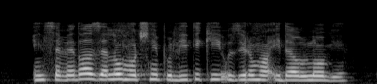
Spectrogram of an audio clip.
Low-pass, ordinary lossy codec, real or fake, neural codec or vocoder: 7.2 kHz; none; fake; codec, 16 kHz in and 24 kHz out, 1.1 kbps, FireRedTTS-2 codec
